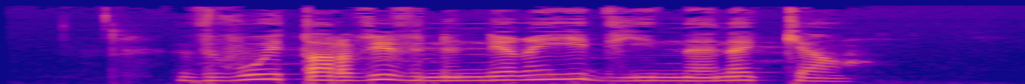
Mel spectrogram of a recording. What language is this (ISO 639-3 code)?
kab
